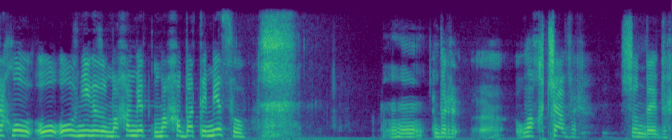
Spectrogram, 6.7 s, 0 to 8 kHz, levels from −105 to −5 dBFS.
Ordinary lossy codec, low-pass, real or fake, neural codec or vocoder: none; 7.2 kHz; real; none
